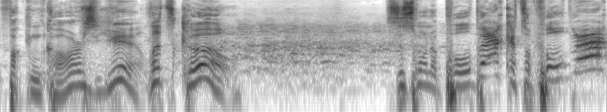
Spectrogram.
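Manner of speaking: wired, hyper fake excitement, high and swooping. Imagining playing with a toddler son after cocaine, pretending to be high on cocaine. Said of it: "I'd be like".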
